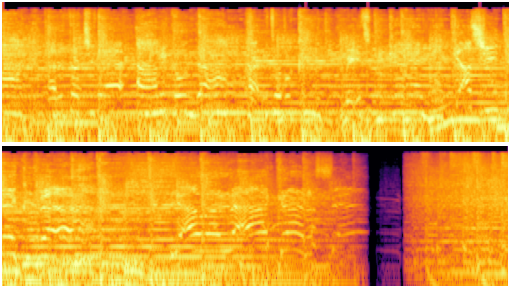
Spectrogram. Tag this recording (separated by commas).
Independent music, Music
